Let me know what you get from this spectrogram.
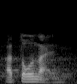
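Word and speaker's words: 阿 多 乃 (אֲדֹנָי): 那么这几个原点就告诉他们怎么样去念，加上这几个原点和短线以后，他念作阿多乃。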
